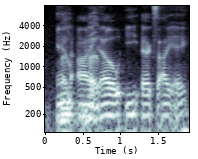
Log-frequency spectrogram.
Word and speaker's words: Nilexia: I don't know how to pronounce his name. Nilexia.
